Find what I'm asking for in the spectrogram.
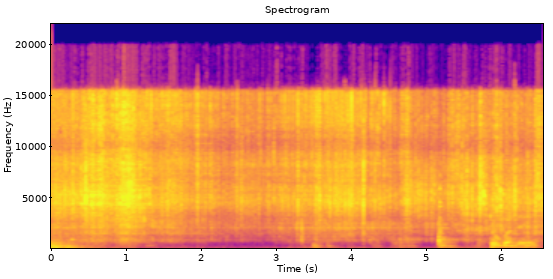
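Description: Fish 65 sizzles steadily in a pan with only a little oil, a close, continuous crackling hiss with a few louder spits, and a brief voice toward the end.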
